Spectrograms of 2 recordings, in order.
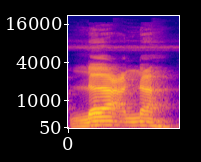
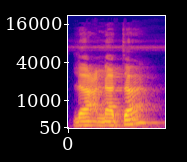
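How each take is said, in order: First: The word ends with a breathy h. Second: The word ends with a t and vowel.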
